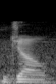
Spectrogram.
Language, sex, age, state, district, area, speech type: Hindi, male, 45-60, Madhya Pradesh, Hoshangabad, rural, read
